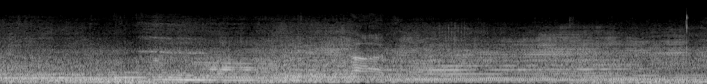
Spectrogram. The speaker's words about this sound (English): It looks like they got Camaros, Corvette. That is a Corvette. Big beast of a Corvette. And this is just sort of coming out of the, where they just get onto the track. And it's the first corner. It's a wide, it's a big track. More Porsche in the rear.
